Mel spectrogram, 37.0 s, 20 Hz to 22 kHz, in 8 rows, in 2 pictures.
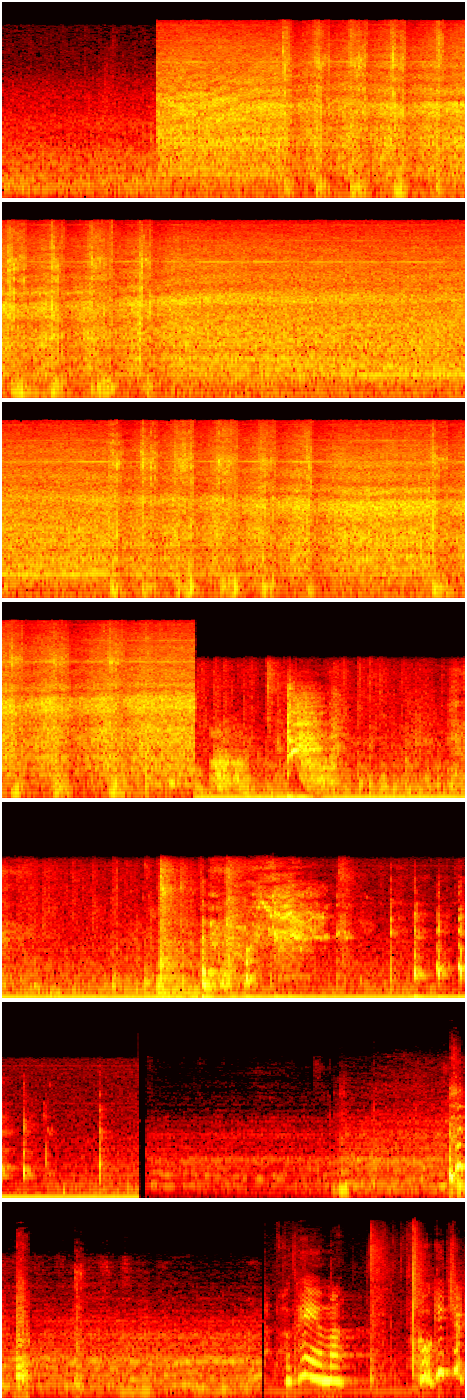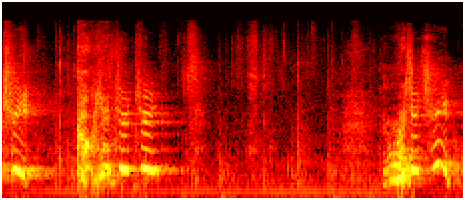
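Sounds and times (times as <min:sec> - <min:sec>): vacuum cleaner whine: 0:01.6 - 0:15.8.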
